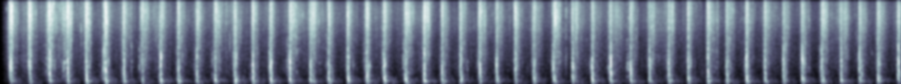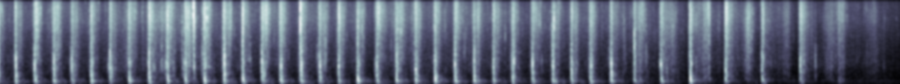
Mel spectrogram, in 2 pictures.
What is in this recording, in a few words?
Running Shoes Run in Forest; Sound Ideas; Footstep Sound Effects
